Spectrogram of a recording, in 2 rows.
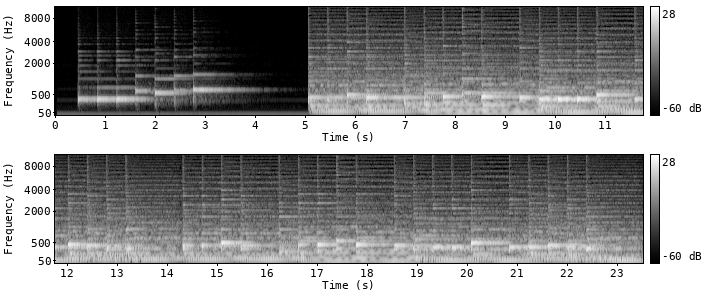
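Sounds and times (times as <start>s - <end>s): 
instrumental music: 0.4s - 23.5s.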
